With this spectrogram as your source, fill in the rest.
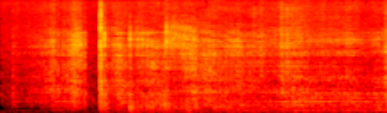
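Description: Fingertips tap and scratch across glossy varnished wooden boards. Soft, dry scraping and rustling run throughout, broken by sharp little taps that decay quickly. The sound is quiet and close, with a brightish, papery texture.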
